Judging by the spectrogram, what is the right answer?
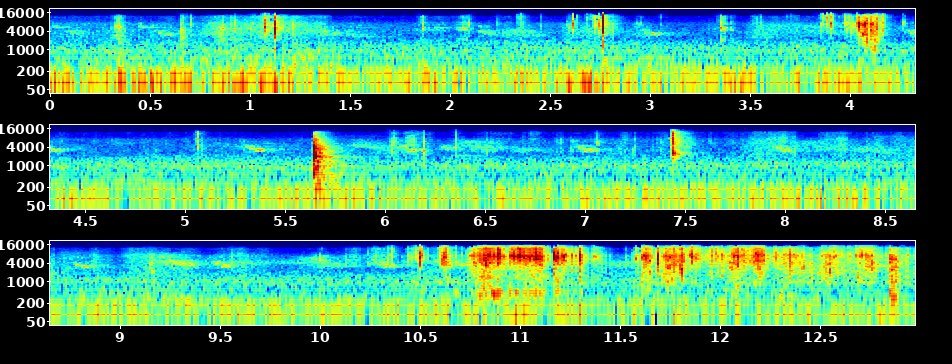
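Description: Hand-handling of a new spin-on fuel filter and its metal canister: scattered light clicks and taps, two of them sharper, then a couple of seconds of rustling and scraping near the end.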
